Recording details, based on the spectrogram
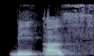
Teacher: बी अस, बा को बारीक, अस सीन को सीटी के साथ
